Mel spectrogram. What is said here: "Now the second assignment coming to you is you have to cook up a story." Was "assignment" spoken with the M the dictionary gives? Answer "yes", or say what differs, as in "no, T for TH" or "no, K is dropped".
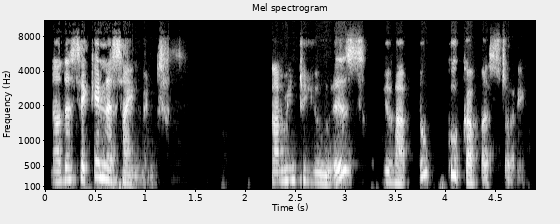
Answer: yes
